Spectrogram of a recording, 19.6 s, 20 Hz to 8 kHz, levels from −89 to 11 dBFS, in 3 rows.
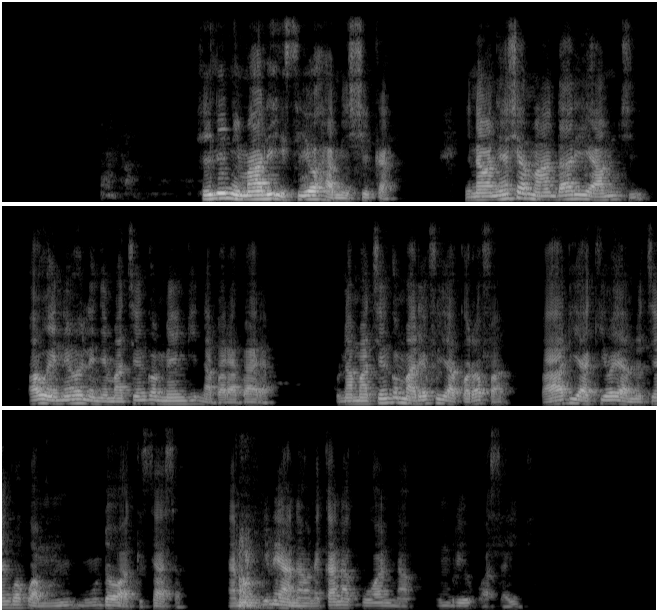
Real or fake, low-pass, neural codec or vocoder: real; 7.2 kHz; none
